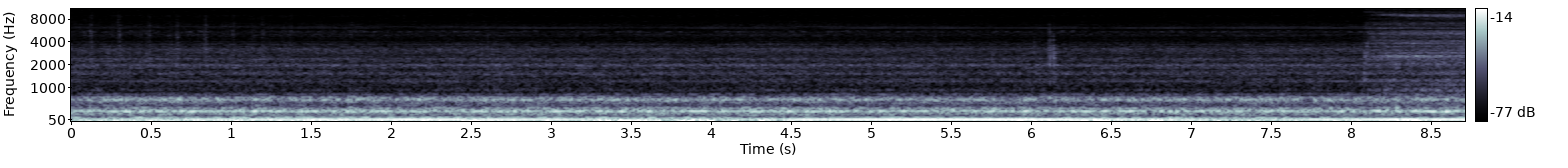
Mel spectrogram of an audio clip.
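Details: Steady low rumble and electrical hum fill a quiet barn owl nest box camera feed, with no animal voice heard.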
